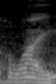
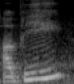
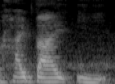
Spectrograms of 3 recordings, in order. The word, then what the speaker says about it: Hawaii: know how to spell Hawaii, and I don't know how to say it, and all of that. Well, the W is pronounced like a V, so it is Hawaii, or Hawaii.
